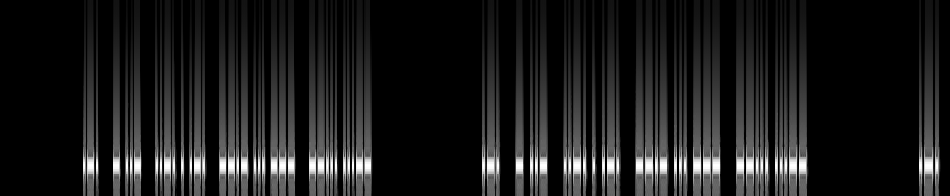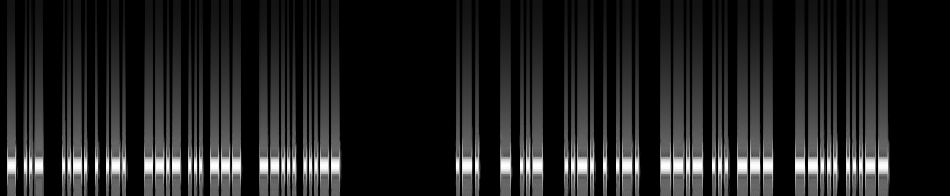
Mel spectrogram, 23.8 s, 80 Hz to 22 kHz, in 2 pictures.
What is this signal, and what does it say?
Morse code, heard as a keyed tone, about 35 wpm, 700 Hz. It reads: R TU FER QSO 73 R TU FER QSO 73 R TU FER QSO 73 R TU FER QSO 73
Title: Speed-Racing Common QSO Phrases Encore - 30wpm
